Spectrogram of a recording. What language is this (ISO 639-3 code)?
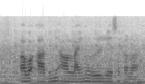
bho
